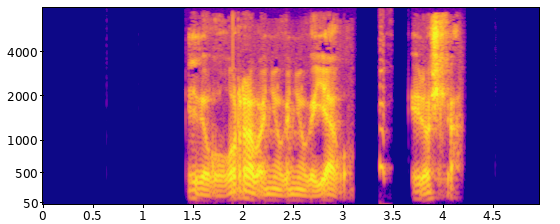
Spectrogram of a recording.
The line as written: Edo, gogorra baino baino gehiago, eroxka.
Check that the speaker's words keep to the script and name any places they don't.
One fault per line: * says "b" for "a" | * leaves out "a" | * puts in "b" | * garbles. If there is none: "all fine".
all fine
